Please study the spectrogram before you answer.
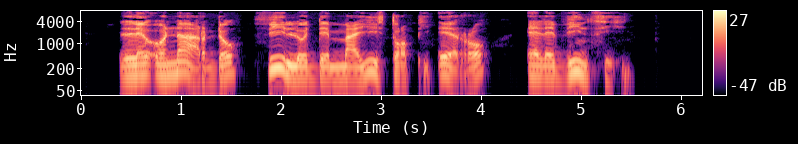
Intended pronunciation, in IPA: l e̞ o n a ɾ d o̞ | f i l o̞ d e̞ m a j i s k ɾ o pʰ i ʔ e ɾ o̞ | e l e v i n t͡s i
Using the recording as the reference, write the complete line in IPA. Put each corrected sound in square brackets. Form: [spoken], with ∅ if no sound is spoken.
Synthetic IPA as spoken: l e̞ o n a ɾ d o̞ | f i l o̞ d e̞ m a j i s [t] ɾ o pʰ i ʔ e ɾ o̞ | e l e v i n t͡s i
